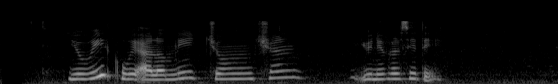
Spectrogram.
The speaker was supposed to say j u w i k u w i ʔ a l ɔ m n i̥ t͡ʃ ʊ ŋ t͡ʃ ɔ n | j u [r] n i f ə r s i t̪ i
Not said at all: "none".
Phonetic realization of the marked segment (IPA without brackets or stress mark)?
none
